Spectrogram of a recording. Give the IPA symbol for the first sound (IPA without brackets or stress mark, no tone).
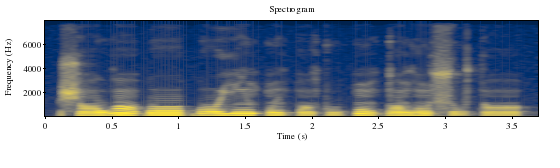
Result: ʃ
